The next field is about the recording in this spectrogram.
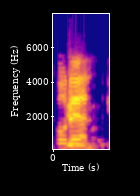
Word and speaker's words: Boudin: Boudin balls, Boudain. – Boudin. Yeah, that just means sausage.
